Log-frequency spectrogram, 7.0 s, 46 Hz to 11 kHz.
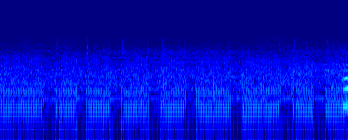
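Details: Steady rhythmic purring from Cookie, a talkative two-year-old female pet cat named Oreo, low pulses roughly twice a second, recorded indoors in September 2010, with a woman's voice briefly at the end.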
